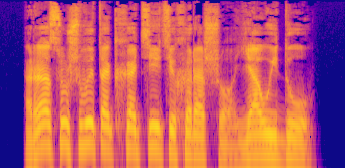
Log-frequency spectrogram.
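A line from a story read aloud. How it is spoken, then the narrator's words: Snort then speaking. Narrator (Russian): Ильяс хмыкнул и произнес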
